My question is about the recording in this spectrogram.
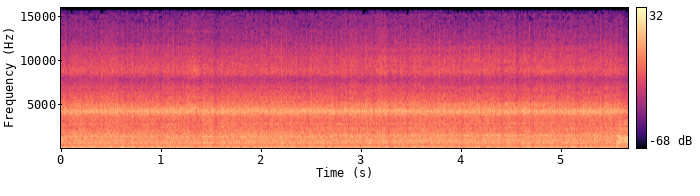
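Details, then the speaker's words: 1974 Chevy Nova V8 that sat long, first start on fuel poured into the carburetor: steady fast roar that never settles, idle far too high because the choke is still on; heavy smoke. "up way too high someone cranked that idol up why'd they crank it up like that i see it's the uh the choke is still on"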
